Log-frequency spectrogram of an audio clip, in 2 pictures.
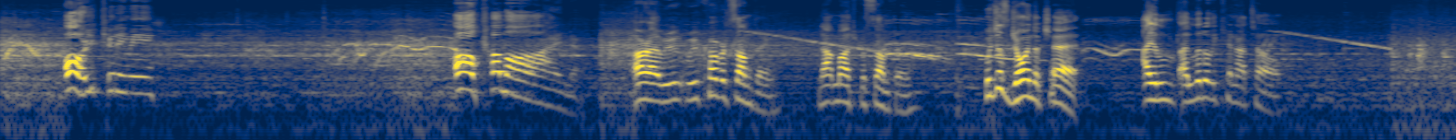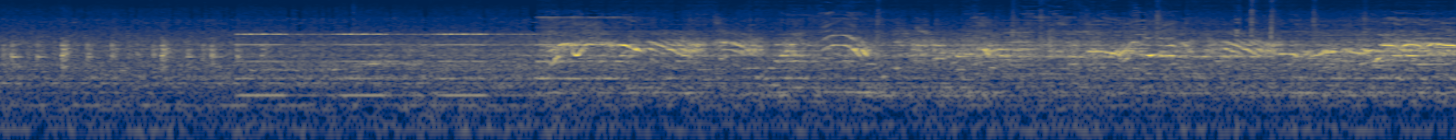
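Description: Video game motorbike engines hum from a television.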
